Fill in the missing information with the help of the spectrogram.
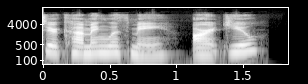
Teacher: the sentence you're coming with me aren't you has a rising intonation at the end which shows it's a question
